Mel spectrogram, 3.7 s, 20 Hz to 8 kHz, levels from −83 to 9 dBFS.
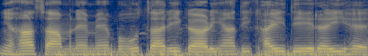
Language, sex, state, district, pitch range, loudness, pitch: Hindi, male, Jharkhand, Deoghar, 140-145 Hz, -18 LUFS, 145 Hz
